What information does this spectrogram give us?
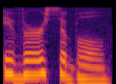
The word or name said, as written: eversible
